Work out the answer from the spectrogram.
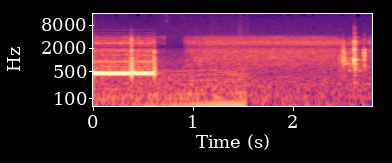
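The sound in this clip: A telephone dials to place a call: a loud, steady tone holds for about half a second and cuts off, then a quieter line hiss follows, ending with a couple of short keypad beeps.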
